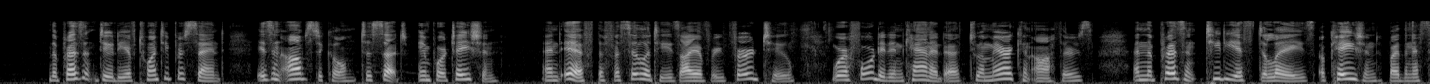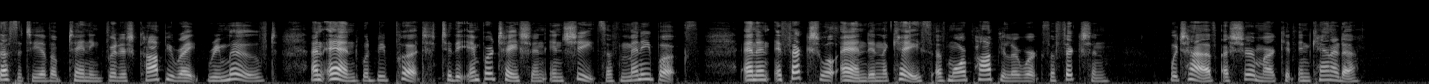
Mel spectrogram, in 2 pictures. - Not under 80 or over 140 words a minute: No, average, 155 wpm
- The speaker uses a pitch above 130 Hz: Yes, medium, 185 Hz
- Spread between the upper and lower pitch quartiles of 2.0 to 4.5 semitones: No, wide, 5.5 semitones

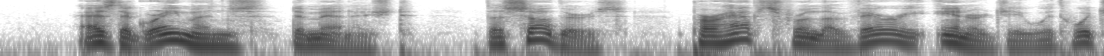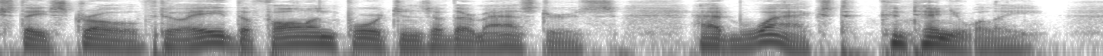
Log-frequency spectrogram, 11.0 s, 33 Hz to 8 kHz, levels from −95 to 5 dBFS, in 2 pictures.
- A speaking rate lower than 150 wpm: Yes, average, 140 wpm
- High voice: No, very low, 90 Hz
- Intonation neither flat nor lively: No, wide, 6.5 semitones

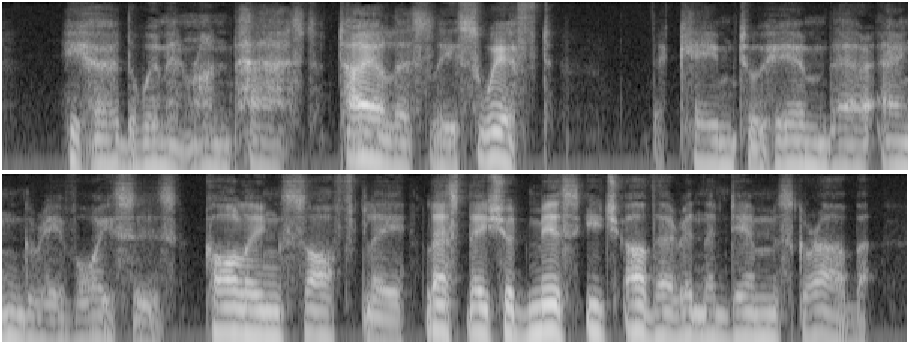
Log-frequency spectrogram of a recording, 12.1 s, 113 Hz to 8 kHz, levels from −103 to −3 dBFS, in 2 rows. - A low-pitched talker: Yes, low, 115 Hz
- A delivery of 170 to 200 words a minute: No, slow, 135 wpm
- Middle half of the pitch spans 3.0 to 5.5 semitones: No, narrow, 2.5 semitones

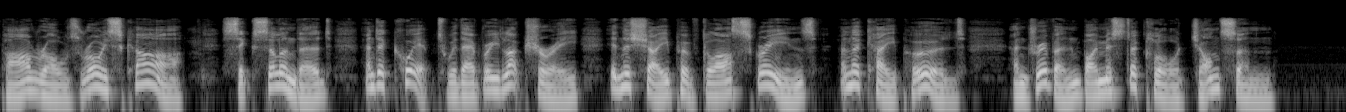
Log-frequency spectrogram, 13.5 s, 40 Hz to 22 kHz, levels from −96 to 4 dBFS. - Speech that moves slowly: Yes, slow, 120 wpm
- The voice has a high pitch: No, low, 105 Hz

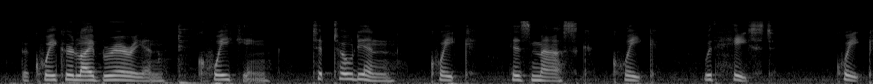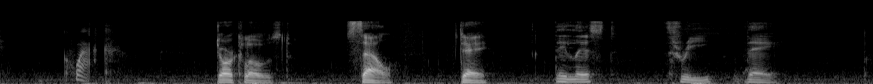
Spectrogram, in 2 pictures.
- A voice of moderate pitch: Yes, medium, 170 Hz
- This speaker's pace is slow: Yes, slow, 75 wpm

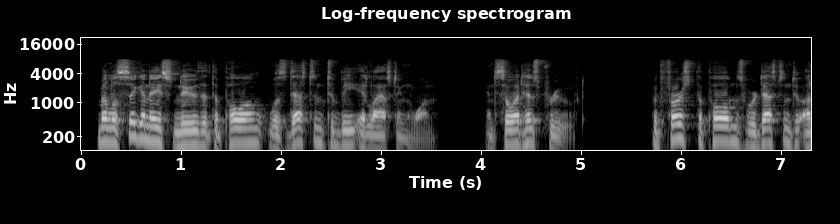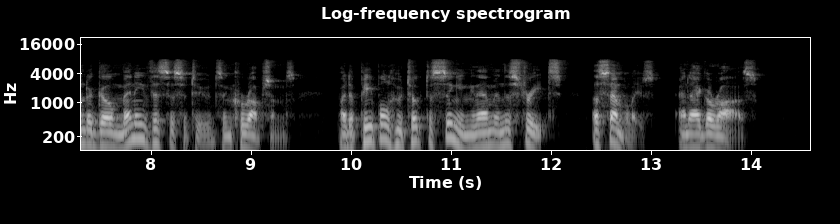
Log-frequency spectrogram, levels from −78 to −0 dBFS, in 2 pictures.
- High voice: No, low, 135 Hz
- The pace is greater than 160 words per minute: Yes, average, 175 wpm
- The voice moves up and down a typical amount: Yes, average, 4.8 semitones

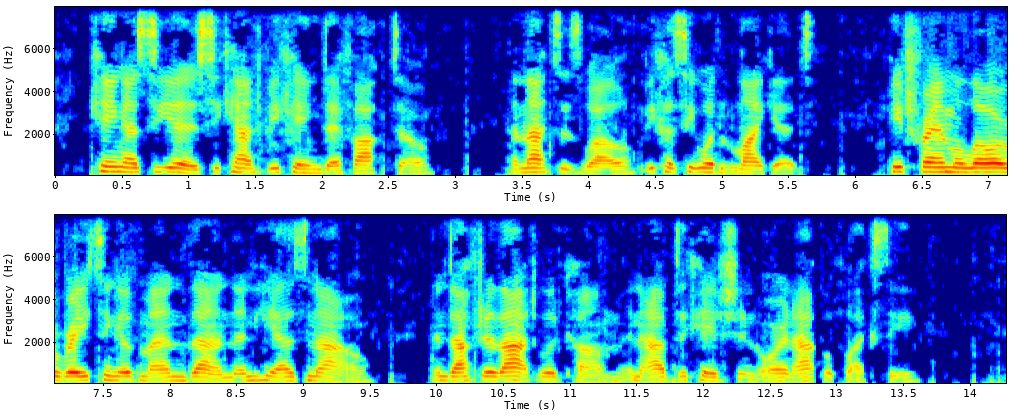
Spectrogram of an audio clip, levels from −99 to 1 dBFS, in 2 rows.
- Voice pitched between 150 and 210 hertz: Yes, high, 190 Hz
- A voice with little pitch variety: Yes, narrow, 2.3 semitones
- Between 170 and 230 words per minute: No, average, 155 wpm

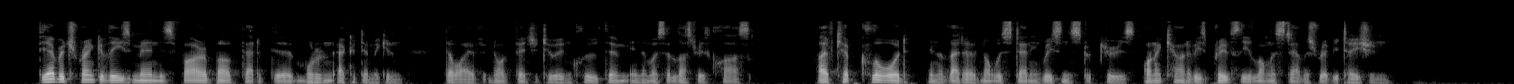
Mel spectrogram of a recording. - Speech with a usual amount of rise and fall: No, narrow, 2.2 semitones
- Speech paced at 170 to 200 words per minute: Yes, average, 180 wpm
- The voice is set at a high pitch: No, very low, 85 Hz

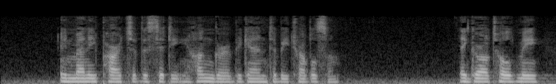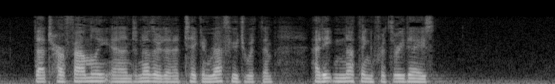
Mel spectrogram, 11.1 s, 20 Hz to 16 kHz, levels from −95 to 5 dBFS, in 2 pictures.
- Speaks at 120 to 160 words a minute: No, average, 175 wpm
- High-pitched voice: No, low, 135 Hz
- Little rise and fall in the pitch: Yes, narrow, 1.3 semitones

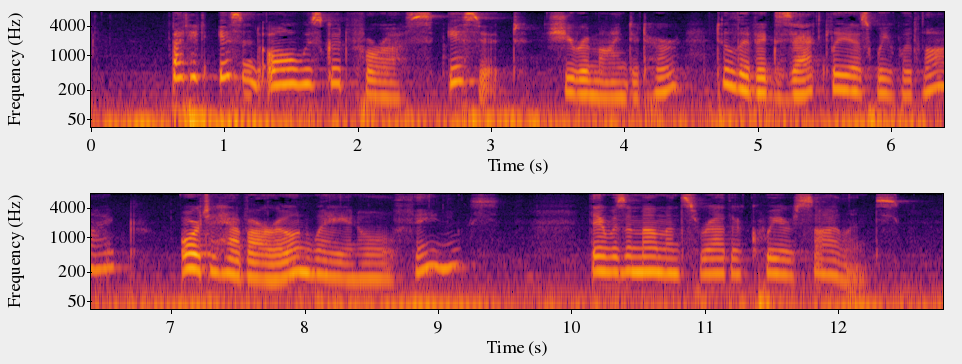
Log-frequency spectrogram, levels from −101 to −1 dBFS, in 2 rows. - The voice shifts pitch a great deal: Yes, wide, 6.8 semitones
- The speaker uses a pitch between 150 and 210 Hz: Yes, high, 190 Hz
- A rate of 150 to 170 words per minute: Yes, average, 165 wpm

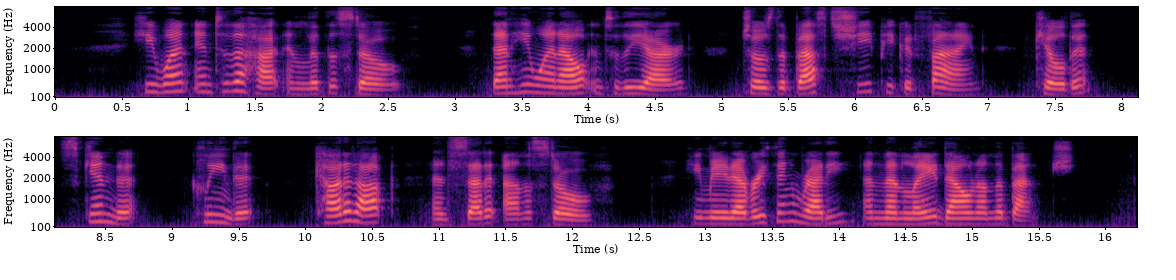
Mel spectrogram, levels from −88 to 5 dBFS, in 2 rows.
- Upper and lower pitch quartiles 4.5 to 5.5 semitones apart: No, average, 3.7 semitones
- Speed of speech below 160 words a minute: No, average, 180 wpm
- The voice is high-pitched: Yes, high, 195 Hz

